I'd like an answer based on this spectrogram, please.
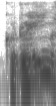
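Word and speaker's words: graying: 연이어서 이런 이 데일리에서는 그레잉이라고 발음해야 돼요. 그레잉 소사이어티라고 이 포럼을 여는 모양입니다.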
